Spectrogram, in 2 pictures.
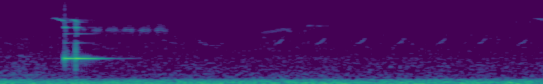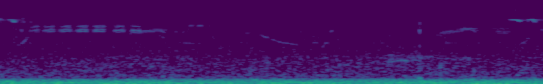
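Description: Faint songbirds calling: scattered chirps, quick trills and down-slurred whistles over a steady low rumble. A sharp short note with a brief ringing tone about half a second in is the loudest sound.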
